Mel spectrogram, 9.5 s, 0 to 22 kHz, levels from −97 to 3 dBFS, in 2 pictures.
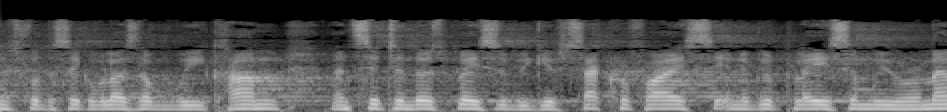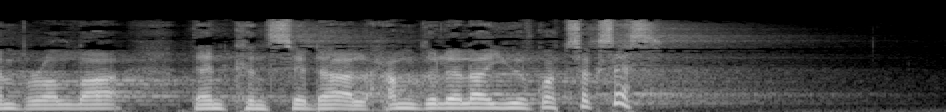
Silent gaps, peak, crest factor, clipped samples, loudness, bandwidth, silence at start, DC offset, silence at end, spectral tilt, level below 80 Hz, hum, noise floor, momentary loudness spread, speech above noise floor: none; -6 dBFS; 16 dB; under 0.1%; -23 LUFS; 11 kHz; 0 s; under 0.1%; 1.2 s; -5.5 dB/octave; -56 dBFS; none; -66 dBFS; 7 LU; 43 dB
